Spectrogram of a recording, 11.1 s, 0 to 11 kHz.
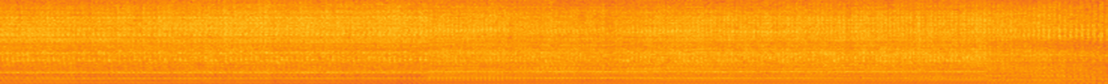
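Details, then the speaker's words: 1938 Caterpillar D13000 pony motor, first start in years after water found in the block and a broken line found: small engine firing steadily with an even beat, dropping speed twice and settling each time; runs clean. "all right okay folks so we got the uh pony motor running pretty good"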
